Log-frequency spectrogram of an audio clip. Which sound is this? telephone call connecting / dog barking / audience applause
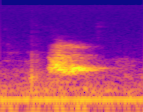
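dog barking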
